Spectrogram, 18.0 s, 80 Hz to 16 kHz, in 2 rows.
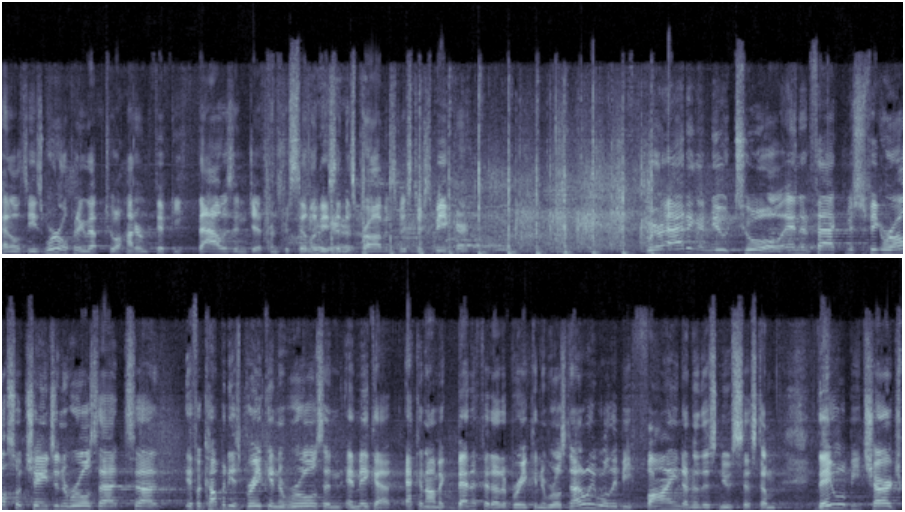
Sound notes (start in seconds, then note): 9.2 applause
